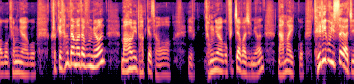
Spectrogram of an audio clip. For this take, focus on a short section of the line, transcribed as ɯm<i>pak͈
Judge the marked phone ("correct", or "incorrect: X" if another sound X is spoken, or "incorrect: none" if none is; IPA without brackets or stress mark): correct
